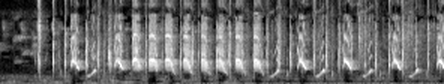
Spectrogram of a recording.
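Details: Asian pied starling, a bird said to have varied sounds and to mimic human speech, delivering a fast, harsh, squawky stream of notes, some sweeping upward, over a low background hum.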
